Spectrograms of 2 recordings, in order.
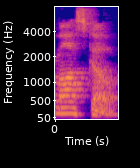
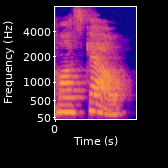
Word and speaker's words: Moscow: back a long time there are no cows in glasgow or moscow it's not moscow it's not glasgow i'm trying to remember how i pronounce moscow moscow anyway glasgow is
